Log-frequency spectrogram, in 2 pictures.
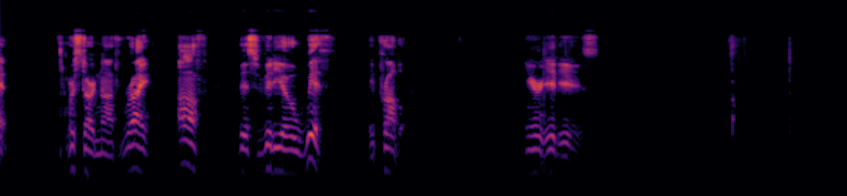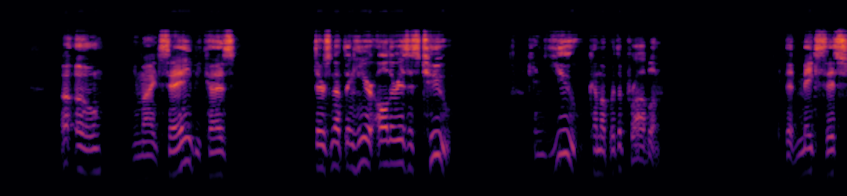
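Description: A man talks with animation, close to a microphone, in short bursts with pauses.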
